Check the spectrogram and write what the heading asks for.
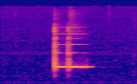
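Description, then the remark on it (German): An iPhone starts dialing a call on its own after a voice command, giving a brief two-part electronic chime: two quick bright tones, the second held a moment longer, clear, with no one speaking. “Detlef Müller wird angerufen. So, er fängt jetzt eigenständig an, dich zu wählen.”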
